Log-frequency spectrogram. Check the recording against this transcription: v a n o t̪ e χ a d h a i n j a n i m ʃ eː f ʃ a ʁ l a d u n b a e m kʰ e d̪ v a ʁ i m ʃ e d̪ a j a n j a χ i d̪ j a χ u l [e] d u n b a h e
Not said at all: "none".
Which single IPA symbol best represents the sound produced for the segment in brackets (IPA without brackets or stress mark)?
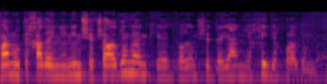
a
